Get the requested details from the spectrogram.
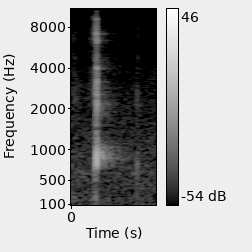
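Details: Hiccup from an 11-week-old baby while pooping: one sharp, brief hiccup in a quiet room.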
